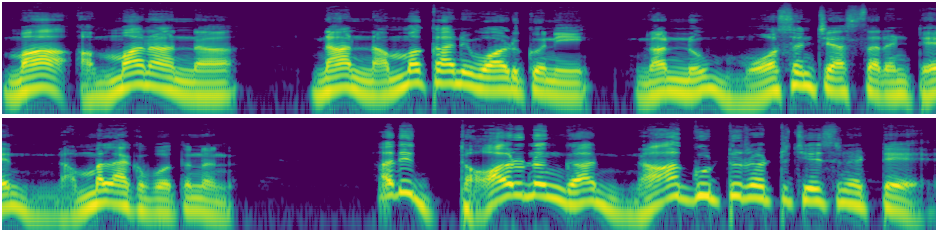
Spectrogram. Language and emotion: Telugu, disgusted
